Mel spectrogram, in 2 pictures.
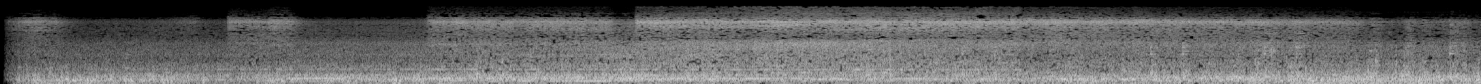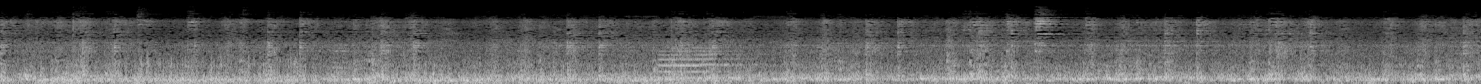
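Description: Passenger train coaches running past at close range: a steady loud rumble of steel wheels on rail, with rapid clattering over the rail joints through the second half. A brief pitched tone sounds about two-thirds of the way through.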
